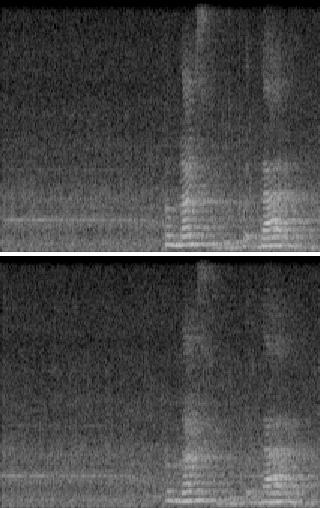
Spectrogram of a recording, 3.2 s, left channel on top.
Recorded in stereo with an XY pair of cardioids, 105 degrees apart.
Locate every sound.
1.6 s a woman speaking: 65° left, 0.6 m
